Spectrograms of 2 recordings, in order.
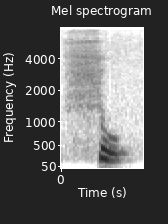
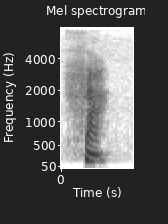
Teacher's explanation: los labios redondeados al decir su y distendidos al decir sa.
